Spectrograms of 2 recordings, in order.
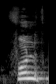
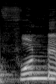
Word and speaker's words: Pfund: तो यहां पर अगर मैं फुंड की बात करूं, यहां पर पी साइलेंट होता है मेरे बच्चों, है ना, PFUND, तो फुंड बोलते हैं, पी साइलेंट है, फुंड सीरीज।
